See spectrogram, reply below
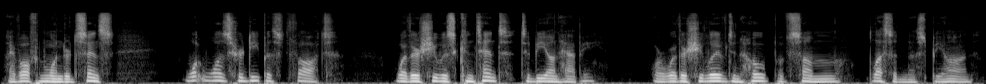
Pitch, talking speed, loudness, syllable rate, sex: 135 Hz, 160 wpm, -17 LUFS, 5.2 syllables/s, male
